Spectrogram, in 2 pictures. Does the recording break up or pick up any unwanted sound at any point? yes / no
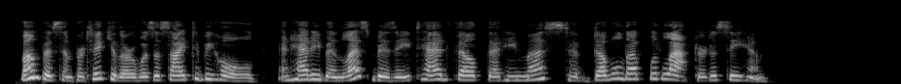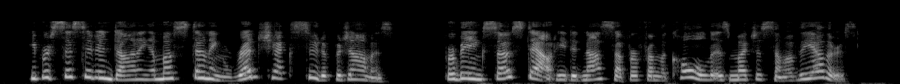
no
